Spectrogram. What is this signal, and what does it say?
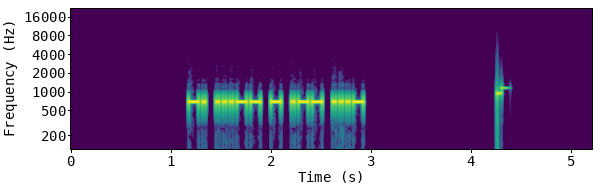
Morse code, heard as a keyed tone, about 36 wpm, 700 Hz. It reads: N3TWV
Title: USA Call Signs - 5 Characters - 4x Character Spacing - 35wpm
